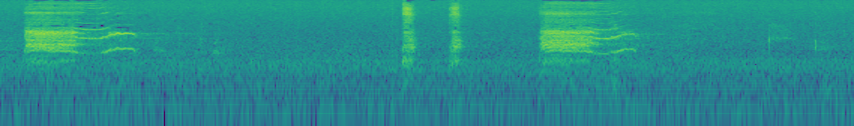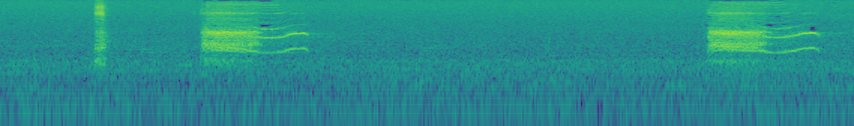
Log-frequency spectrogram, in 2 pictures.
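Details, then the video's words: Squirrel barking and chirping in a Cambridge college grounds: four drawn-out, wavering harmonic calls with a warbling, up-and-down shape, repeated about every three to four seconds, with a few sharp clicks between them against a quiet background. "Squirrels barking and chirping"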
